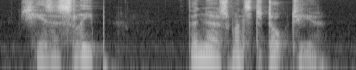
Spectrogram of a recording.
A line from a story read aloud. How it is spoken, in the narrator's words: his daughter, Kate, whispered quietly in his ear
